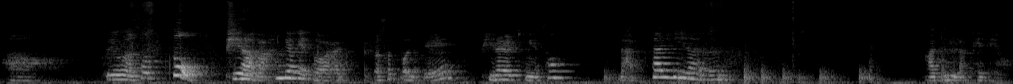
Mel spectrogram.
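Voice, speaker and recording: Woman church storyteller, animated, recorded from a distance with a faint hiss. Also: medium pitch, unhurried, pauses often. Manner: lively, asks the listeners questions. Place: church hall. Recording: echoey hall, distant mic, faint noise.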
